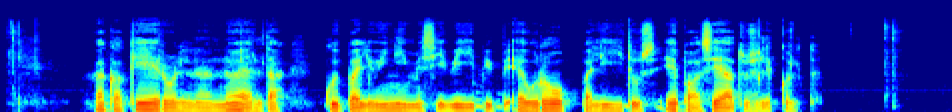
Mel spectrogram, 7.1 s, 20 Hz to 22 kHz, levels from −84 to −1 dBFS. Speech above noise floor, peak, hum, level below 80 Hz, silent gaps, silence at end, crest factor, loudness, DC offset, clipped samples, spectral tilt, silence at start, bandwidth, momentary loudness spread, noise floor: 37 dB; -2 dBFS; none; -48 dBFS; none; 1.05 s; 18 dB; -21 LUFS; under 0.1%; under 0.1%; -6.5 dB/octave; 0.7 s; 10.5 kHz; 10 LU; -57 dBFS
